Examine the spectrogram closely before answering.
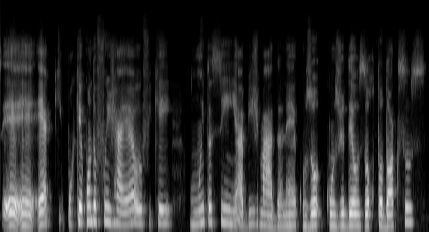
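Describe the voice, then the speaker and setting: A female student in a casual class, asking questions hesitantly in halting phrases. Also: fairly low pitch, fairly even intonation, creaky, darkish tone.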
